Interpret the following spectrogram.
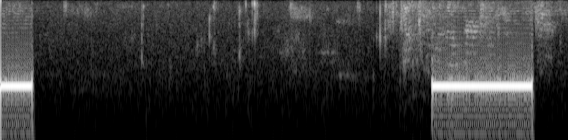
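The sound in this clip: Telephone busy tone on a blocked call: two steady low beeps, a short one cut off at the start and a longer one after a near-silent gap holding a few faint clicks.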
